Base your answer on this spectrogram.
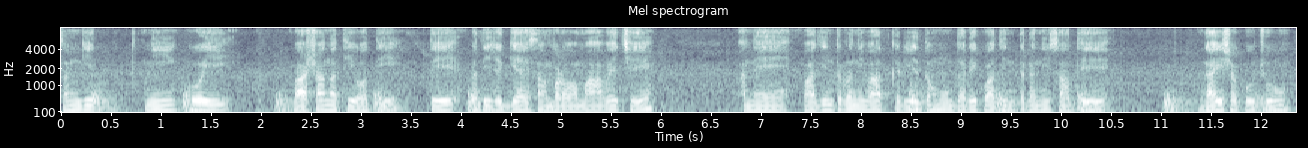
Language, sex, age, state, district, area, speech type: Gujarati, male, 30-45, Gujarat, Ahmedabad, urban, spontaneous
